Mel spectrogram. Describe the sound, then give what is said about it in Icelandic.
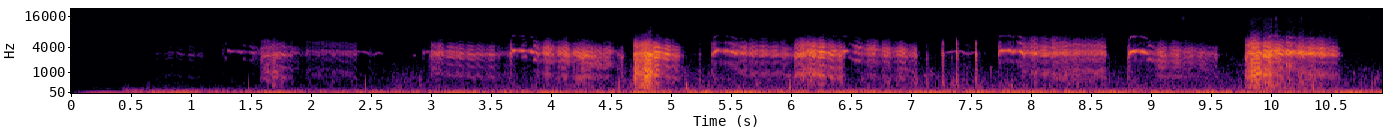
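Arctic terns, newly arrived from Africa, calling at Grótta and Bakkatjörn, a steady stream of harsh, grating screeches with two louder, rasping shrieks standing out, over a low steady rumble like wind or traffic. “hún flögum, flögraði og gargaði sprækur fuggl, ótrúlegur fuggl”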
